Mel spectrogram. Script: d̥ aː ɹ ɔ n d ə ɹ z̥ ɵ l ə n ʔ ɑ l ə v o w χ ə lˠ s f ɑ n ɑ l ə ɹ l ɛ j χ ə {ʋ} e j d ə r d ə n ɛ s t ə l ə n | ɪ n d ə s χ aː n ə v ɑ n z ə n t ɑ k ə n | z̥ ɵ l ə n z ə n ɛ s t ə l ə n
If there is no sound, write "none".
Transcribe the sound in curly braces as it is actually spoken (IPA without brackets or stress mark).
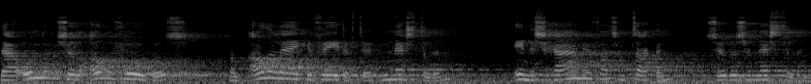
v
